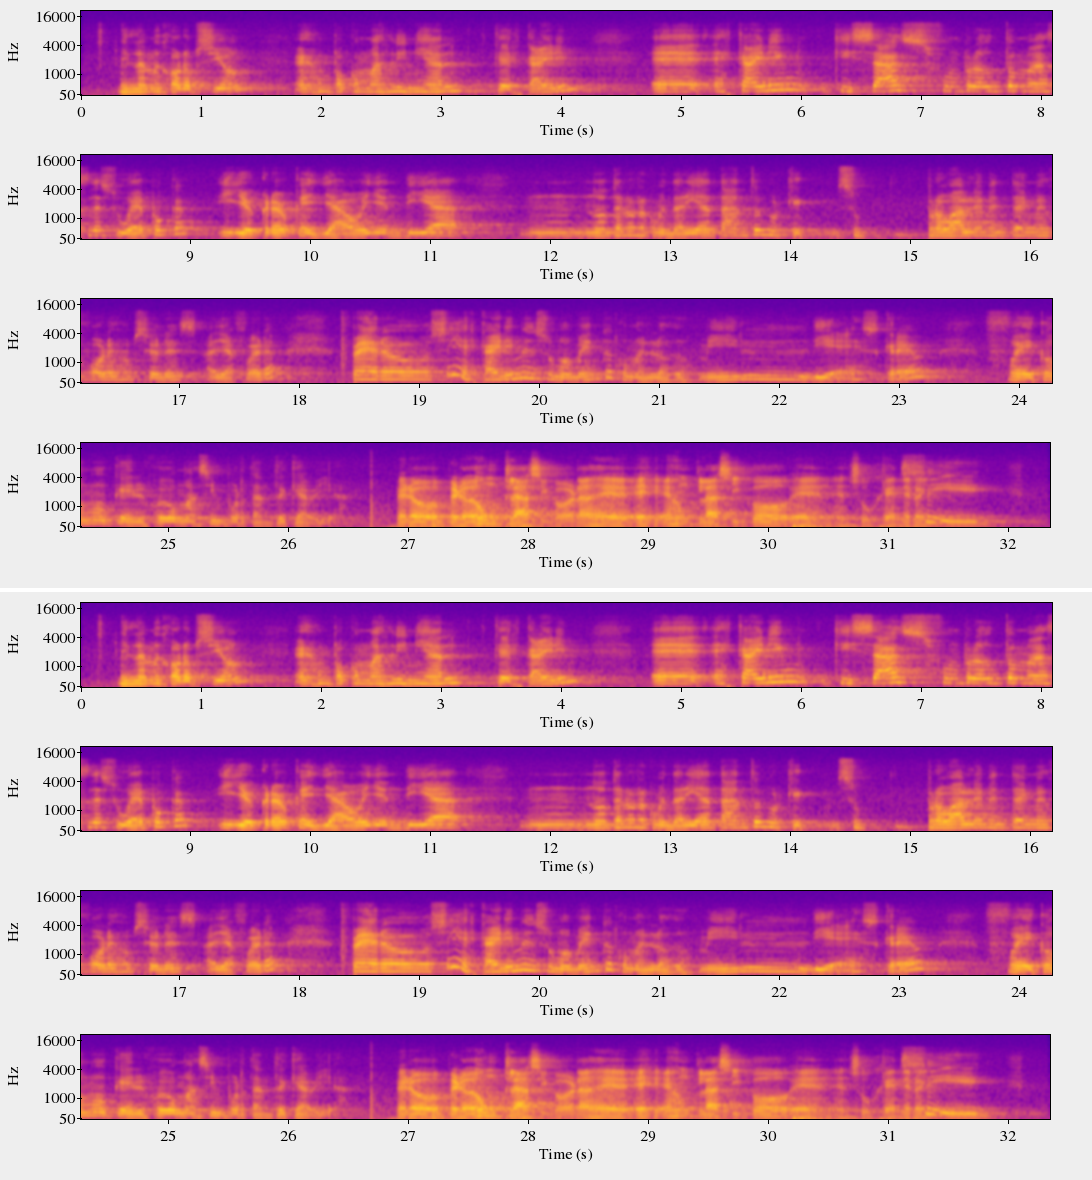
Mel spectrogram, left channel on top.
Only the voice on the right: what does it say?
es la mejor opción. Es un poco más lineal que Skyrim. Eh, Skyrim quizás fue un producto más de su época y yo creo que ya hoy en día mm, no te lo recomendaría tanto porque su- probablemente hay mejores opciones allá afuera. Pero sí, Skyrim en su momento, como en los 2010 creo, fue como que el juego más importante que había.
Sí,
